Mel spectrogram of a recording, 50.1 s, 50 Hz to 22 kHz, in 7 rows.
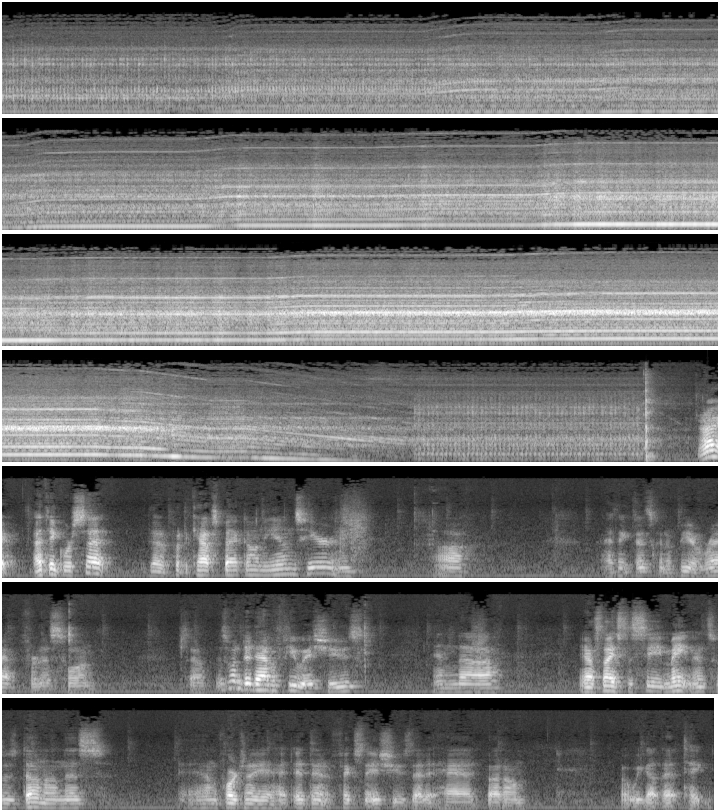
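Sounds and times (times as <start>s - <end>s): stand mixer motor whine: 0.0s - 28.4s.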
